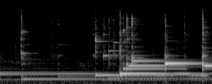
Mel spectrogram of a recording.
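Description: Instrumental music of single struck notes that ring on, sparse at first, then louder with several notes close together after about a second.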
